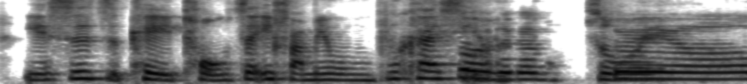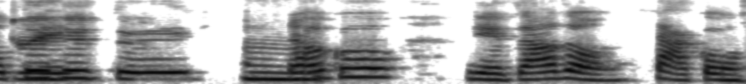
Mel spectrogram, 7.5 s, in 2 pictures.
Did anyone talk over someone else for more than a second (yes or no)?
yes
